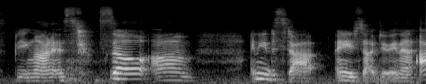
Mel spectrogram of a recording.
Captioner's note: laughs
